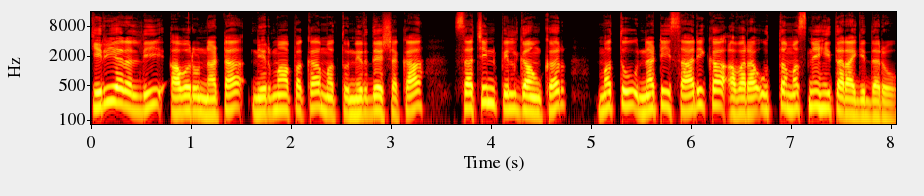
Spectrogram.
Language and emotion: Kannada, neutral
